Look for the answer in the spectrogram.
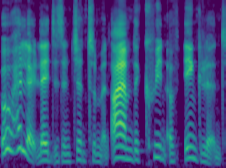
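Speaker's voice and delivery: a hint of a French accent in a posh Queen impression; mock-posh Queen, drifting French; posh Queen voice, accidentally French. Doing the Queen for a friend, accidentally French. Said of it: "coming out French ... trying to be posh".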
